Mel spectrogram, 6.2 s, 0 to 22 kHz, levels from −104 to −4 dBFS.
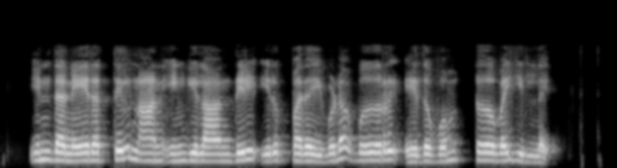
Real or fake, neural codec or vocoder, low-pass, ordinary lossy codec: fake; codec, 16 kHz, 2 kbps, X-Codec, WavLM features, trained on Multilingual LibriSpeech; 7.2 kHz; MP3, 96 kbps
